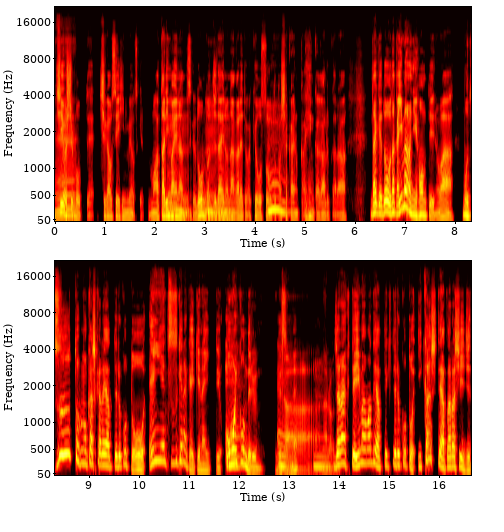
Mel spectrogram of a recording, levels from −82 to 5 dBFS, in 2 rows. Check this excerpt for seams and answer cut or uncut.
cut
